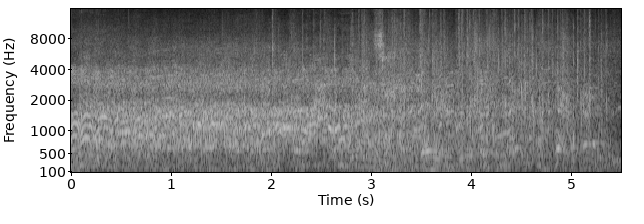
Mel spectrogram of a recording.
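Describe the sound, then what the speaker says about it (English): Studio audience of a British comedy panel show breaks into steady, loud applause mixed with laughter, the dense clapping filling the whole stretch and fading slightly at the end. "Why are you clapping?"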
